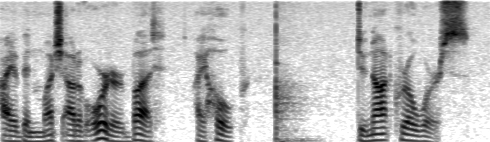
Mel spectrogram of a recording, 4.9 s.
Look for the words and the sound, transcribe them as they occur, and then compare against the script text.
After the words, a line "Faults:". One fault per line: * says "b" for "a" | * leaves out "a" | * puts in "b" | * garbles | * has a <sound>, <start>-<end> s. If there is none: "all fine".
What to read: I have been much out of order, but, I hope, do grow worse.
I have been much out of order, but, I hope, do not grow worse.
Faults:
* has a thud, 2.7-3.2 s
* puts in "not"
